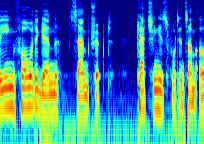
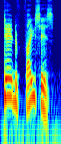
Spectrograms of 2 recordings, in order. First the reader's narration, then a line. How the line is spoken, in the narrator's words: Gollum laughed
